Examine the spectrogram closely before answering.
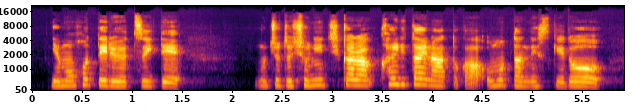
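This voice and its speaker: A woman speaks with a bright, sharp tone at a fairly high pitch. Her intonation stays fairly even on a very clean recording with a silent background. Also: moderate pace. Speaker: podcaster. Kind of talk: casual monologue. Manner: filler-heavy, with frequent hesitations.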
